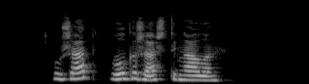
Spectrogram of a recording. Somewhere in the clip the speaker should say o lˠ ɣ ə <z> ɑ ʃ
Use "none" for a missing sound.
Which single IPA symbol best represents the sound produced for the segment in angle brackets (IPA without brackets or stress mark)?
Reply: ʒ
